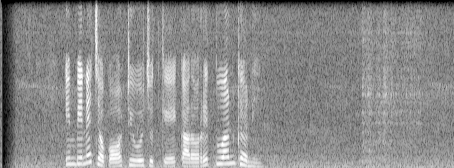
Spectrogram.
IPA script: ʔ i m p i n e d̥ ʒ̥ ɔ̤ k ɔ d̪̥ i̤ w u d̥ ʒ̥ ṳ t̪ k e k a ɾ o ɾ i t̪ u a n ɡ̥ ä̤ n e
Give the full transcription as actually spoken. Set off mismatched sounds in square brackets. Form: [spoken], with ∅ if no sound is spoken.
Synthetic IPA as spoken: ʔ i m p i n e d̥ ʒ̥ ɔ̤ k ɔ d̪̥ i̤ w u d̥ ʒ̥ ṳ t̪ k e k a ɾ o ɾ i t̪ u a n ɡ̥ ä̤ n [i]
